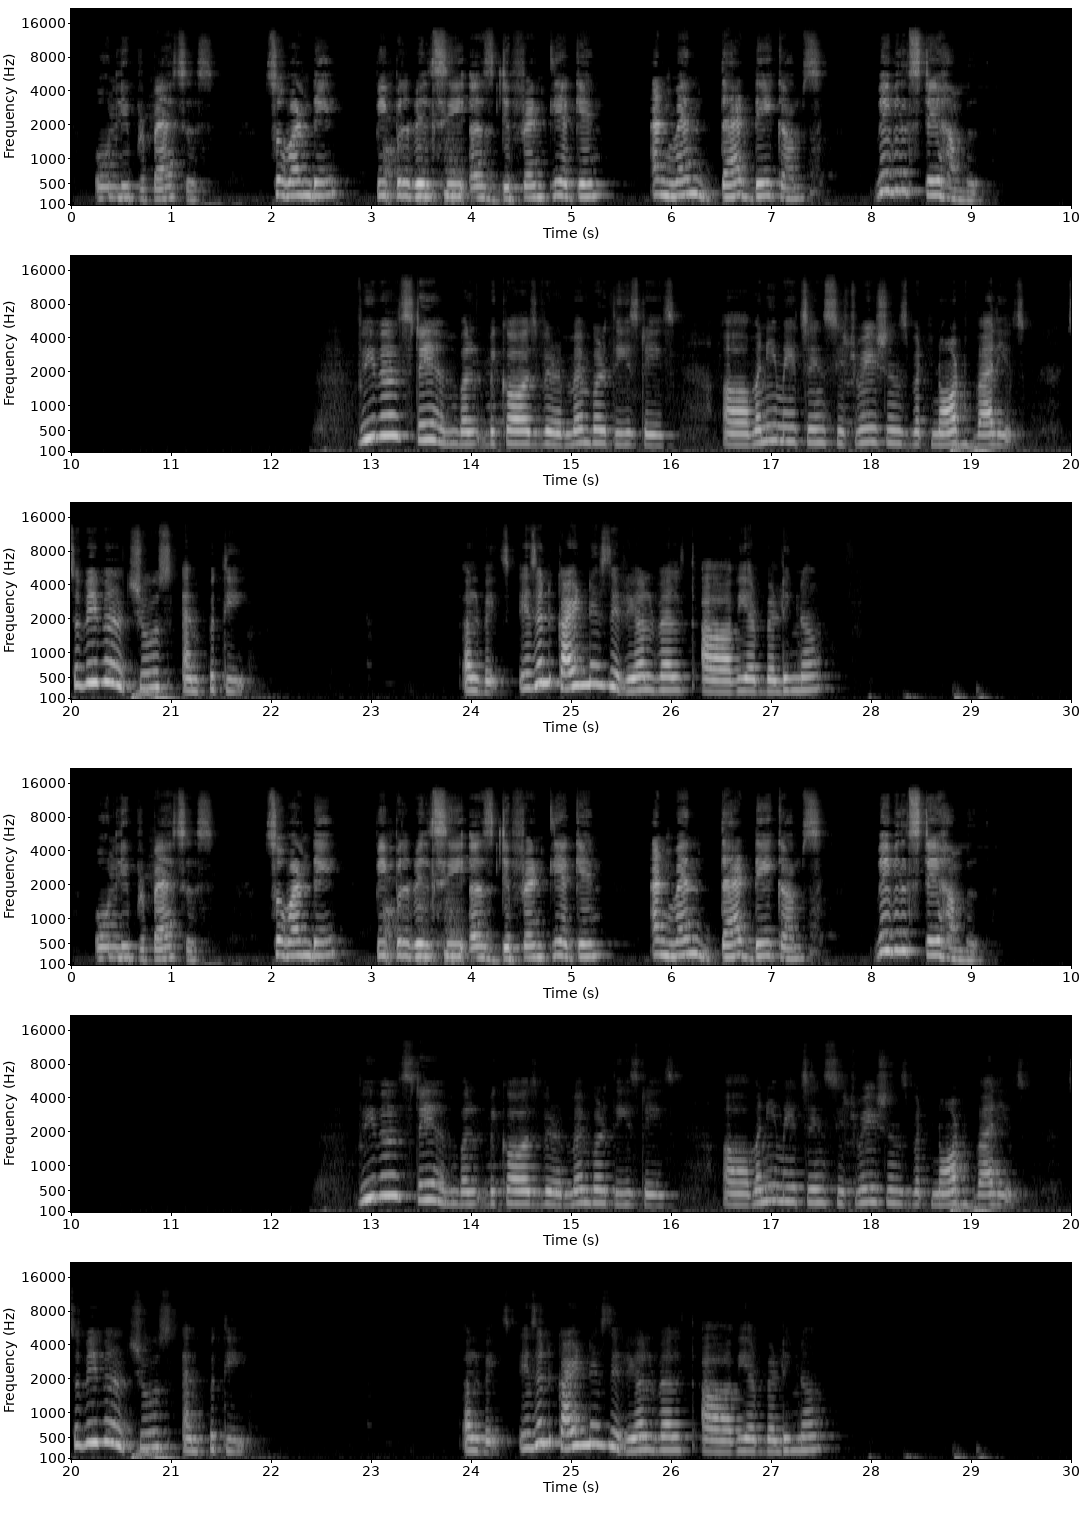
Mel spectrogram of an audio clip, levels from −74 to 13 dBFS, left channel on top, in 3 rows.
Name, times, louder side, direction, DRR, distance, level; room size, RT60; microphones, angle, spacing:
voice 1, 0.2-1.4 2.0-2.7 3.0-5.3 5.8-7.5 8.0-9.1, right 1 dB, 15° right, 0.3 m, -21 dB
voice 2, 12.9-16.0 16.5-19.4 20.0-21.7 23.9-27.5, left 3 dB, 45° left, 0.6 m, -21 dB
11.0 x 6.5 x 4.0 m
head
